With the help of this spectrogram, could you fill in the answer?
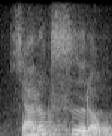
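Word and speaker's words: σάρξ: 여기서 살이라고 한다면 사륵스라고 부르거든요. 사륵스 발음도 비슷하죠.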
